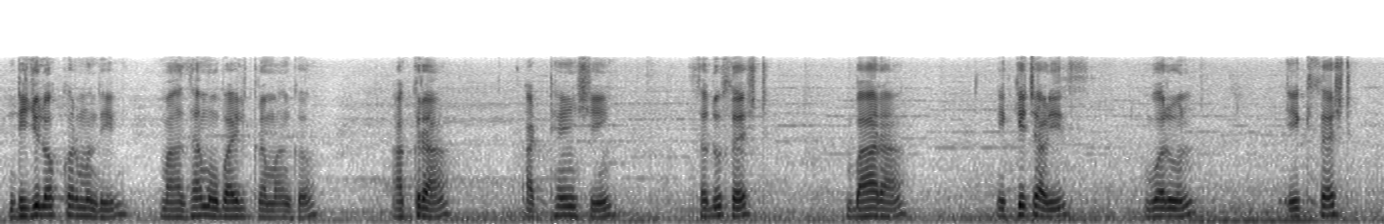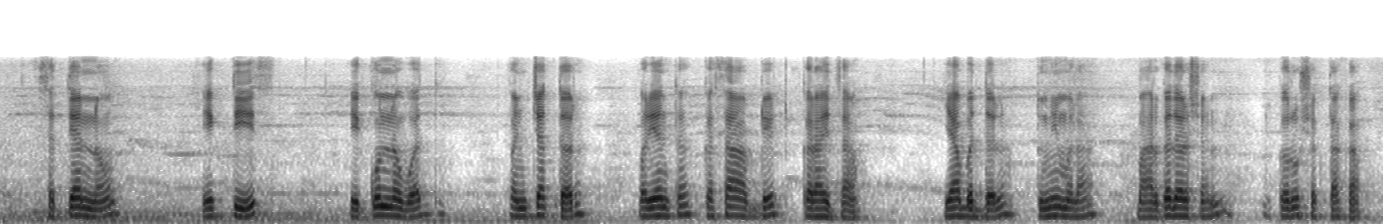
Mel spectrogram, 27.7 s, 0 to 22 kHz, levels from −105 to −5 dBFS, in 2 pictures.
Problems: none marked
